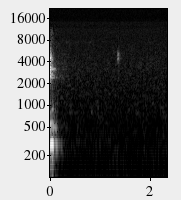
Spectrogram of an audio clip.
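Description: Near silence in a pause between spoken phrases, broken only by a single faint, short click about one and a half seconds in.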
